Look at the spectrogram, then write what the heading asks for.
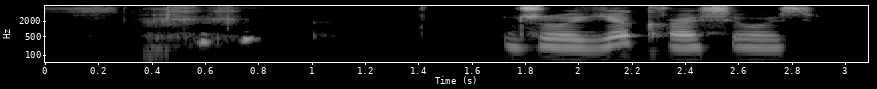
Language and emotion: Russian, neutral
